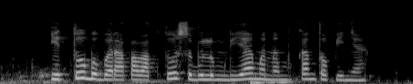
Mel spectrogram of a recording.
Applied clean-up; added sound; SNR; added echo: none; Ocean; 13 dB; none.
